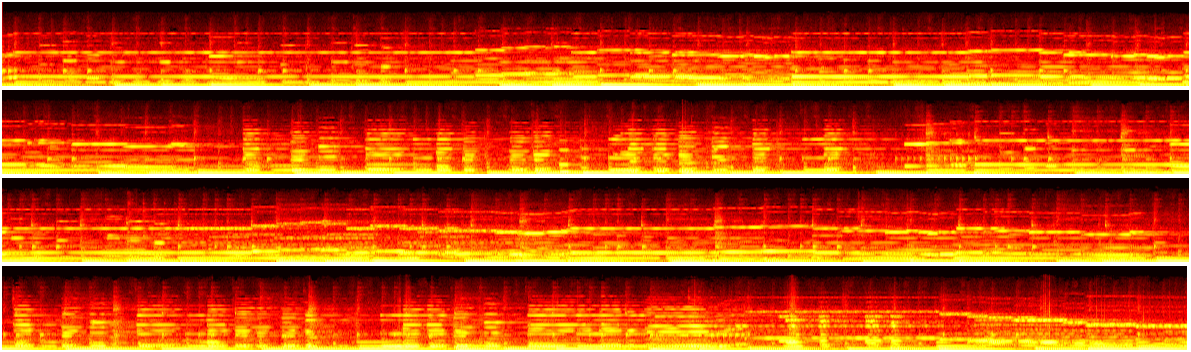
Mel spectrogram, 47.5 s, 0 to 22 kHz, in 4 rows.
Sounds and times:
Music: 0:00.0 - 0:47.4.

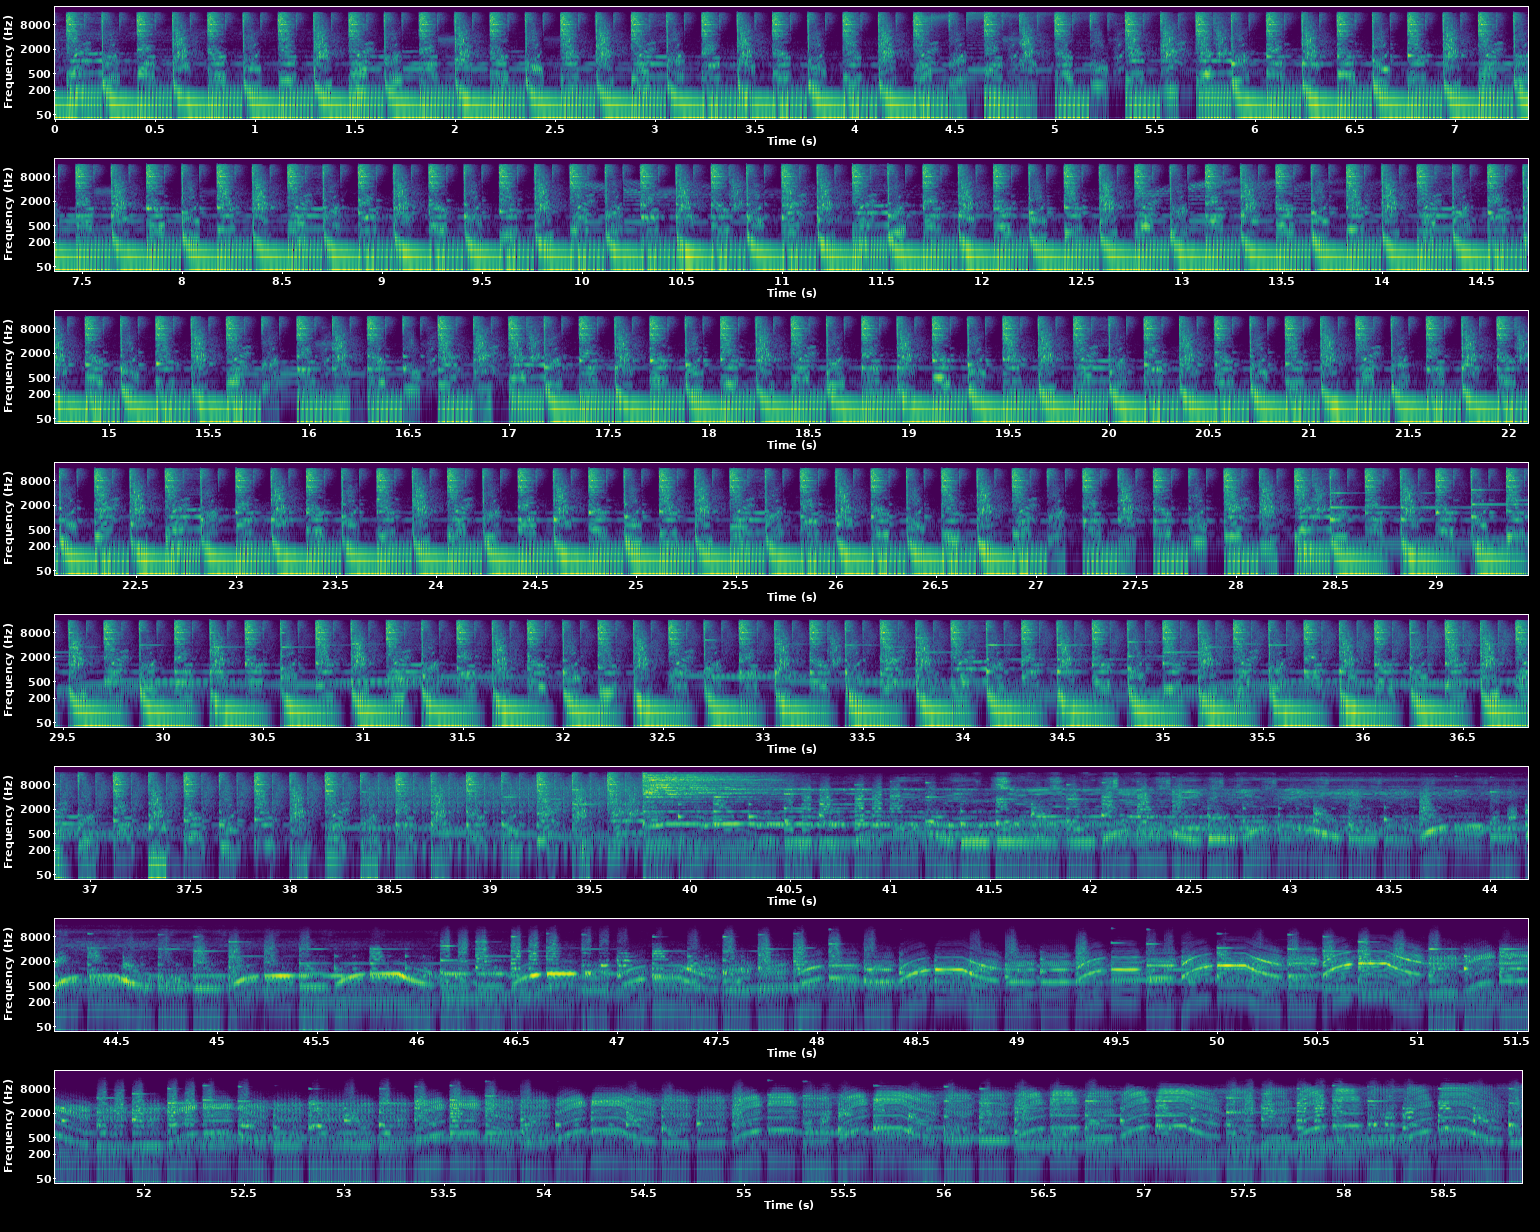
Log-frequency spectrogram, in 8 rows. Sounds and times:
Trance music: 0:00.0 - 0:58.8.

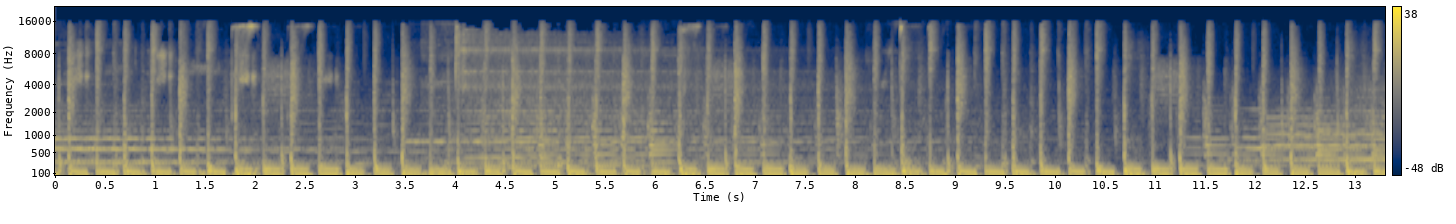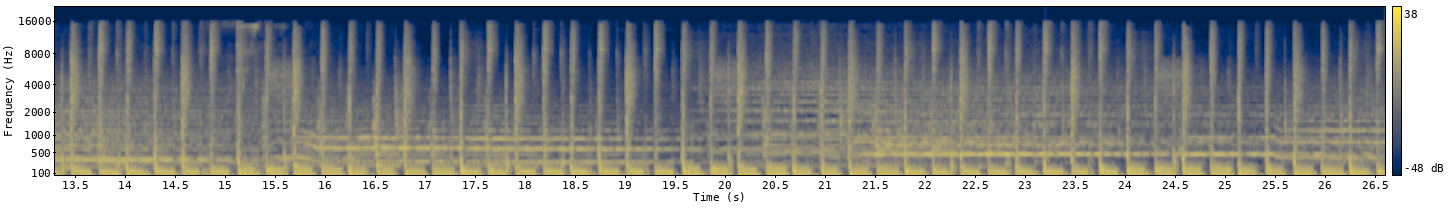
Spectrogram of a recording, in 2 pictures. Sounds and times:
Music: 0:00.0 - 0:26.6.

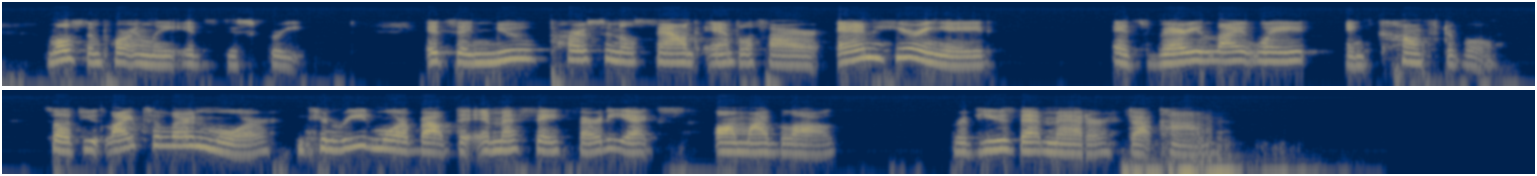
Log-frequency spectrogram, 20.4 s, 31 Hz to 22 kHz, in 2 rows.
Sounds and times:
Speech: 0:00.4 - 0:02.0, 0:02.9 - 0:06.6, 0:07.4 - 0:10.0, 0:10.6 - 0:15.8, 0:16.6 - 0:18.4.

